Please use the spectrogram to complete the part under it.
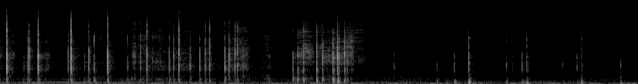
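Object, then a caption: Small printed cardboard box. Fingernails scratch the glossy surface of a small, hollow, printed cardboard gift box, making a series of sharp, dry clicks and raspy scrapes with a bright, papery edge. Longer rustling scratches run through the middle, then it returns to quieter, scattered taps, over a faint low hum.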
